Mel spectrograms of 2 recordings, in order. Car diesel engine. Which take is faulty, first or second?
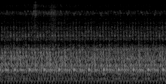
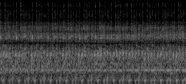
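second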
